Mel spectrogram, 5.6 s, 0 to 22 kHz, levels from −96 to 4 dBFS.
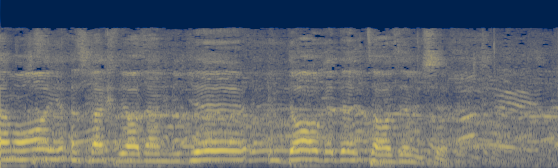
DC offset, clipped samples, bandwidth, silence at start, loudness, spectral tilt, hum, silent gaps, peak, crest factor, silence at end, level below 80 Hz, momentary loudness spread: under 0.1%; under 0.1%; 11.5 kHz; 0 s; -19 LUFS; -4 dB/octave; none; none; -2 dBFS; 16 dB; 0 s; -52 dBFS; 10 LU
